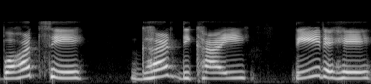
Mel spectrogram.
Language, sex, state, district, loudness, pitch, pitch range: Hindi, female, Himachal Pradesh, Shimla, -12 LUFS, 290 Hz, 285-330 Hz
